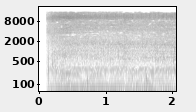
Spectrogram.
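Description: BMW E36 3 Series engine idling steadily.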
